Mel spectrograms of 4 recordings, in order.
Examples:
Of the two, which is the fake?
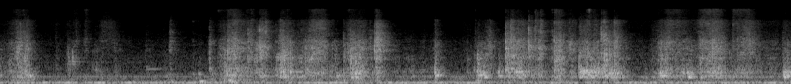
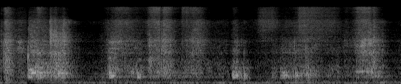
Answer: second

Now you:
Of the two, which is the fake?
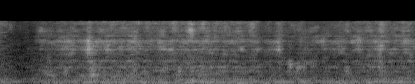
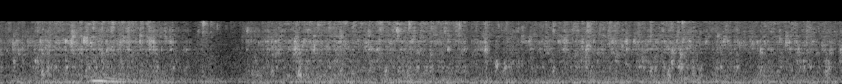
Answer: first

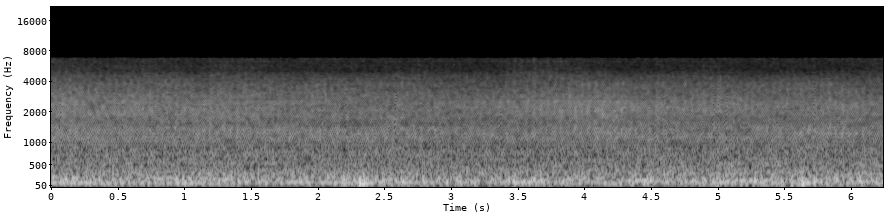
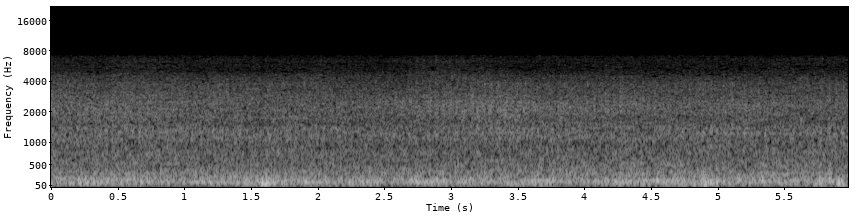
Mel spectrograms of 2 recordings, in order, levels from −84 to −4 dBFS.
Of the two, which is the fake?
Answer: first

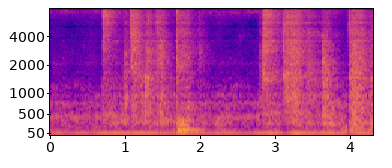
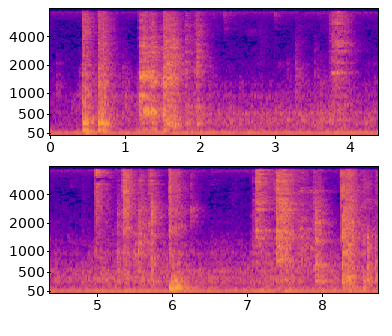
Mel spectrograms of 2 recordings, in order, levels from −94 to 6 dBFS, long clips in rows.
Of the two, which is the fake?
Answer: first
